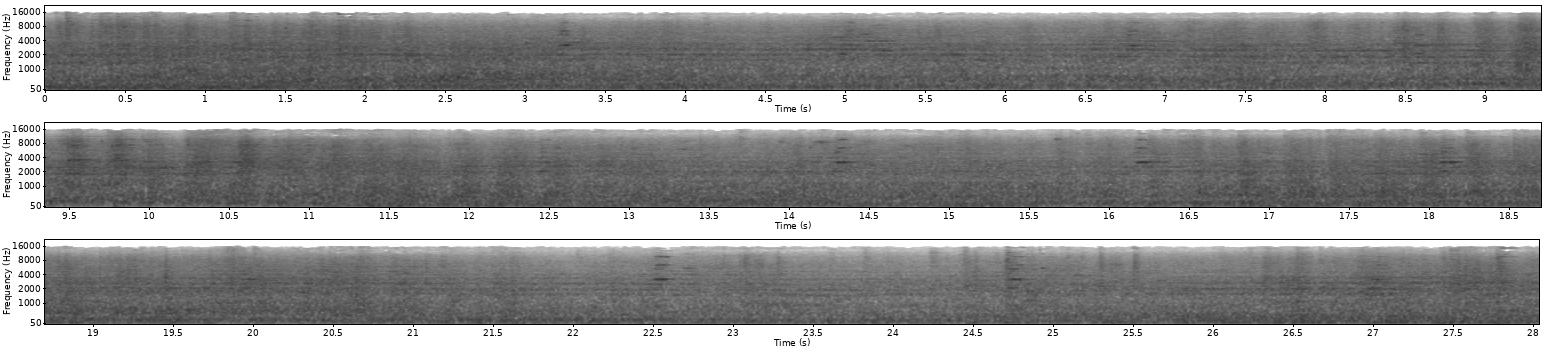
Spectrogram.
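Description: Double-stack intermodal container cars of a freight train rolling past: a steady, loud rumble of steel wheels on rail with repeated clickety-clack of the wheels.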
